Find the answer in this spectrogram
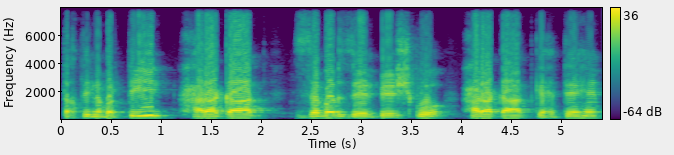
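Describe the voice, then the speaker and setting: A man's voice: mid-range voice, fairly even intonation, low-quality recording. A man teaching young children to read the Quranic alphabet, patiently repeating each letter sound and drawing it out. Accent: Indian Urdu. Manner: slow drawn-out drilling of letter sounds.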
